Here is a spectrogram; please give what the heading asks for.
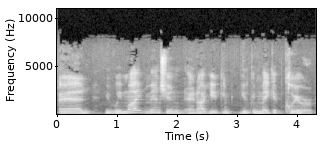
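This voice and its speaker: A man's voice: mid-range voice, a little slow, highs cut off. A man co-hosting a radio show in casual conversation.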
